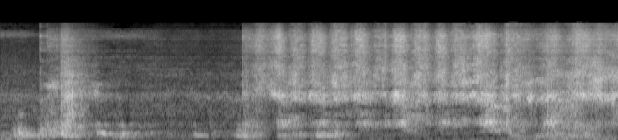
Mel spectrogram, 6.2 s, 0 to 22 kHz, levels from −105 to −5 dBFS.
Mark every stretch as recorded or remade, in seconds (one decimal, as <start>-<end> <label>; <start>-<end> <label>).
0.0-0.5 recorded; 0.5-2.8 remade; 2.8-5.2 recorded; 5.2-6.2 remade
